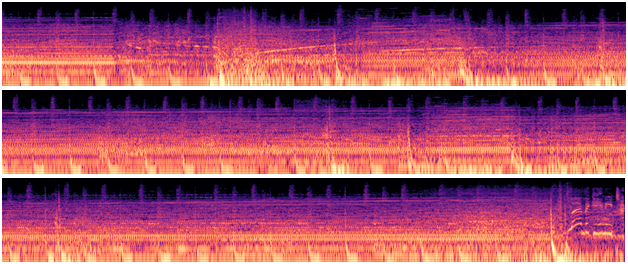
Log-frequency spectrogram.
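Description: A Lamborghini Terzo Millennio races in The Crew Motorfest, its engine roaring steadily at high revs with rising gear sweeps and occasional tire squeal, loud and continuous, with voices briefly under it.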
